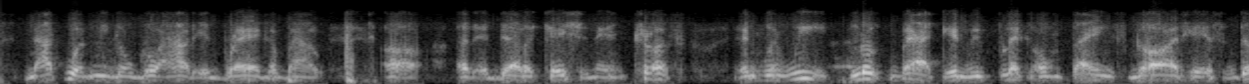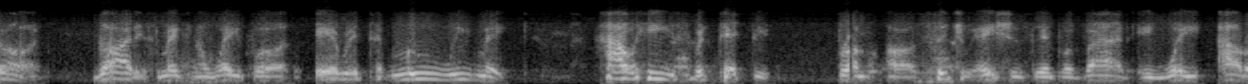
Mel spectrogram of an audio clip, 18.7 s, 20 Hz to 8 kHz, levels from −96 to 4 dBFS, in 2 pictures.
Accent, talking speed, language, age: American, 155 wpm, English, 50-69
